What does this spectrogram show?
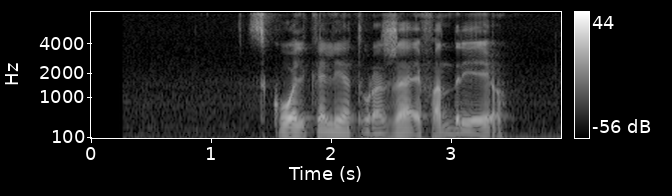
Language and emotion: Russian, neutral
